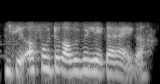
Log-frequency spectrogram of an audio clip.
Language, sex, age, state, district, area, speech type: Urdu, female, 18-30, Delhi, North West Delhi, urban, conversation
